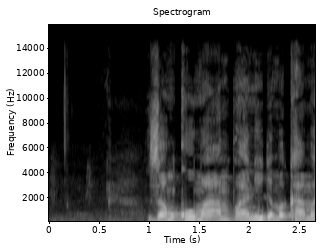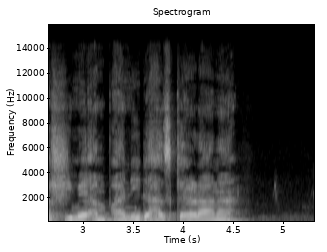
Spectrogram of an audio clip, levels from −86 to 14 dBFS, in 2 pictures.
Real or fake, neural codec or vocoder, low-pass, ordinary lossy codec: real; none; 14.4 kHz; none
